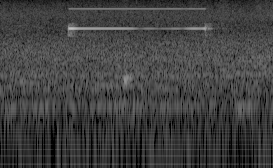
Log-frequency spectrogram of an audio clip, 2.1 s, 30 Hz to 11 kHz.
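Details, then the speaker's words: A single steady, high-pitched electronic beep lasting about one second over quiet room hiss: the power-on tone of a Devilbiss iGo2 portable oxygen concentrator, heard after inserting the battery and pressing the power button. "หลังจากใส่แบตเตอรี่เสร็จแล้วนะคะก็ให้ทำการกดปุ่มเปิดเครื่องได้เลยค่ะ"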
